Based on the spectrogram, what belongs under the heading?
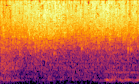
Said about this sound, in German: Als ich dann endlich doch was gehört habe, waren es ganz normale Aufstehgeräusche. Erst die Klospülung und danach die Dusche.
